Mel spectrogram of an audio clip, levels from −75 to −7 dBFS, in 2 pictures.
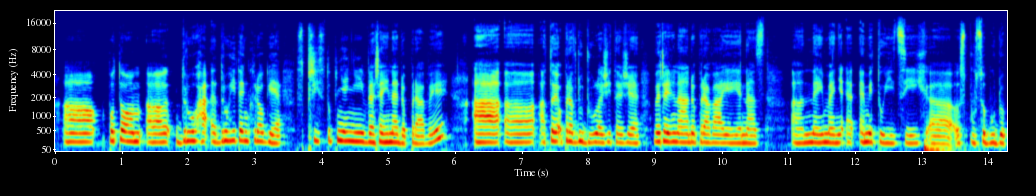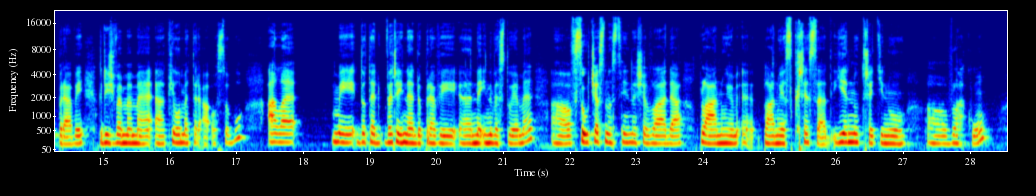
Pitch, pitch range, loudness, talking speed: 195 Hz, 180-210 Hz, -20 LUFS, 100 wpm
